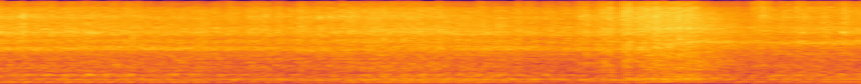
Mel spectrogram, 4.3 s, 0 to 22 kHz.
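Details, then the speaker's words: Dave's VK Calais, now running after injector and pushrod troubles, holds a steady fast idle as a loud, deep V8, then takes a clean throttle blip that settles smoothly. Described as not quite supercharged-big-block loud, but loud. Normal running. "it's not quite supercharged big block loud but it's it's loud"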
